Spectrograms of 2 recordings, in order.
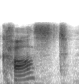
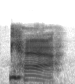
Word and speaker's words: cast: Instead of cost, it is cast.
